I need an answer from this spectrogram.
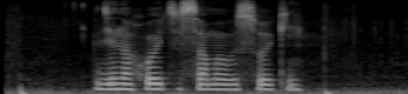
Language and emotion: Russian, neutral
